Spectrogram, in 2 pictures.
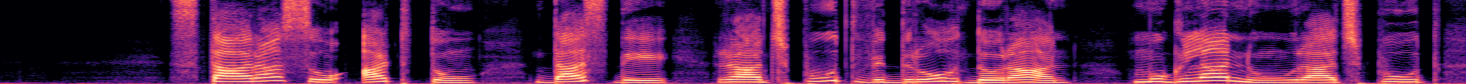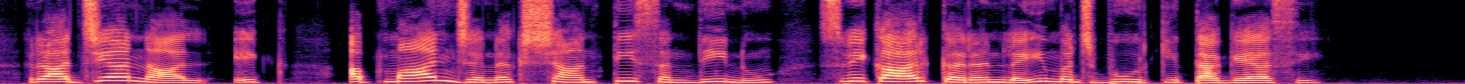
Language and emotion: Punjabi, neutral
